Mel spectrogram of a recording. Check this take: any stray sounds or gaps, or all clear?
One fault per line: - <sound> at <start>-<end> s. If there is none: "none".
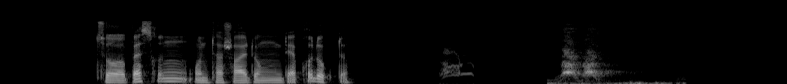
- bark at 4.4-4.8 s
- bark at 5.5-6.9 s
